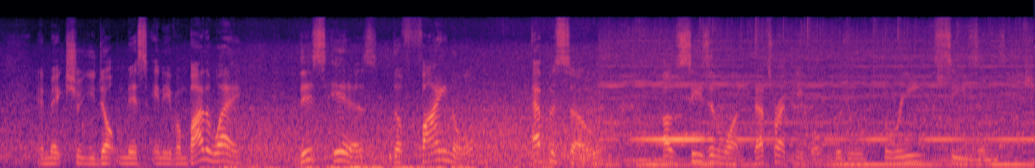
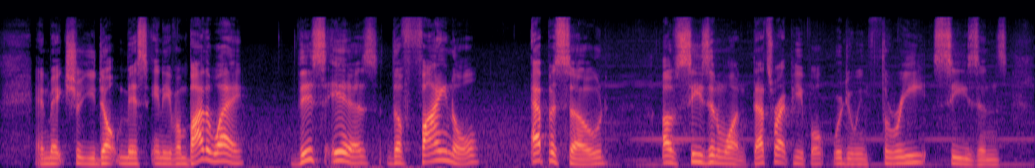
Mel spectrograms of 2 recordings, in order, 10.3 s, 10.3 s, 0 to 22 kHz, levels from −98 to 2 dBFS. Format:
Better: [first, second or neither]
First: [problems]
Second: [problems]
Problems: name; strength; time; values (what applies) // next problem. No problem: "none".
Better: second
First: rain or running water; loud; throughout; 2 dB below the speech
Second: rain or running water; faint; throughout; 30 dB below the speech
